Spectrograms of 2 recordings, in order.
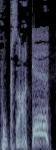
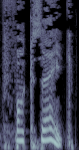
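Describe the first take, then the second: First: It does not sound like 'fuck's sake'. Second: It sounds exactly like 'fuck's sake'. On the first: The speaker calls it wrong. "We were going like" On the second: The speaker calls it right. "it turns out you pronounce it fuck's sake"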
